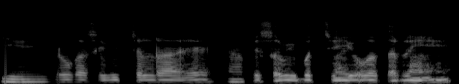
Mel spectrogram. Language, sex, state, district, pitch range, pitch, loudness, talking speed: Hindi, male, Uttarakhand, Uttarkashi, 105-120 Hz, 105 Hz, -36 LUFS, 185 wpm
